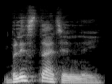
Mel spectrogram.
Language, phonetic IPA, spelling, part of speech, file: Russian, [blʲɪˈstatʲɪlʲnɨj], блистательный, adjective, Ru-блистательный.ogg
- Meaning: brilliant, splendid, magnificent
